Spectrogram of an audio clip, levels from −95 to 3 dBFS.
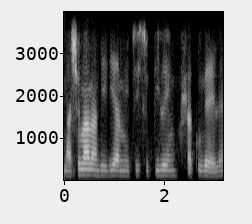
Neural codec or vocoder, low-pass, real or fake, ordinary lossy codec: autoencoder, 48 kHz, 128 numbers a frame, DAC-VAE, trained on Japanese speech; 3.6 kHz; fake; Opus, 24 kbps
